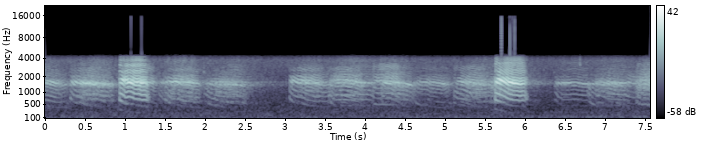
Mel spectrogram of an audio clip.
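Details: Breeding chorus of spadefoot toads: bleating, wavering moans overlap throughout, with two loud, close calls, near the first second and the sixth, rising above quieter callers in the background.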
